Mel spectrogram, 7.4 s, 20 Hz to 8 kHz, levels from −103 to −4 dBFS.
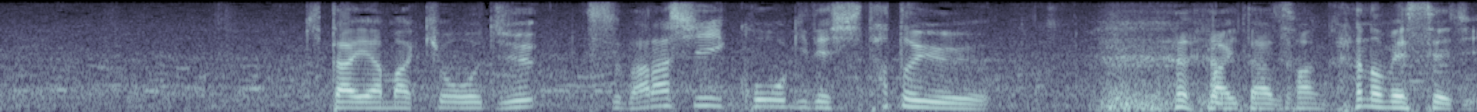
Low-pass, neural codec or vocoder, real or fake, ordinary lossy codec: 7.2 kHz; none; real; none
